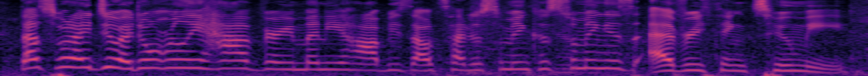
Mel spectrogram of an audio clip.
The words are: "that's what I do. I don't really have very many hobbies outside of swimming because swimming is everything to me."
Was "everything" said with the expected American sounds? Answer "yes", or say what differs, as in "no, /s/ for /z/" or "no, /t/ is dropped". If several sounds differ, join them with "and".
yes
